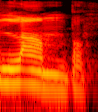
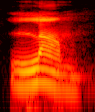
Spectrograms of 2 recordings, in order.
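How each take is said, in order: First: The word ends with an audible b sound. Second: The word ends without a b sound. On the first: The speaker calls it wrong. "I didn't say lamb" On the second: The speaker calls it right. "Listen to me again"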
